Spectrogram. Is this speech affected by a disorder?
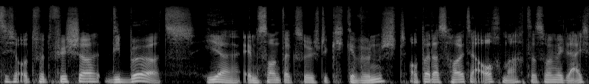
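No.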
